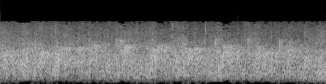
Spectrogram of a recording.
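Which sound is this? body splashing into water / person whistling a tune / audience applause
audience applause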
